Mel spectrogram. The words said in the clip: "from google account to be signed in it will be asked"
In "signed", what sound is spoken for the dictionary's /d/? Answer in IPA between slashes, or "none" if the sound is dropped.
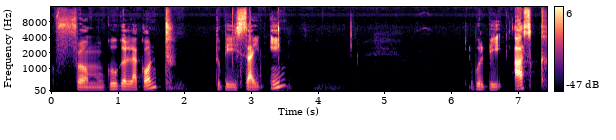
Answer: none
